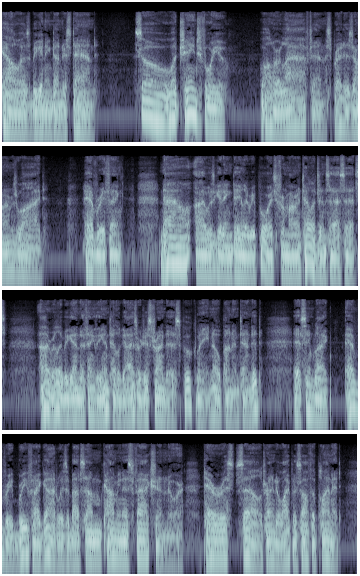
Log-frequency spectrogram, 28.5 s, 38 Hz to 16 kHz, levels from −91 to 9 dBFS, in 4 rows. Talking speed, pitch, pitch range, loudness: 135 wpm, 75 Hz, 70-95 Hz, -16 LUFS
